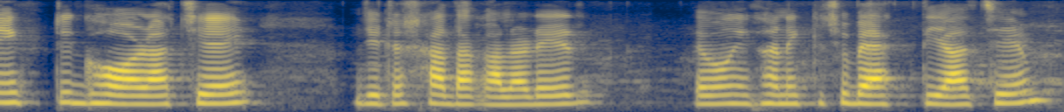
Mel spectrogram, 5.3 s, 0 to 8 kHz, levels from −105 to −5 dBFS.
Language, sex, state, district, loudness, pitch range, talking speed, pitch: Bengali, female, West Bengal, North 24 Parganas, -16 LUFS, 225-250 Hz, 135 wpm, 235 Hz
